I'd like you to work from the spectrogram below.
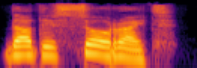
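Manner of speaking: put-on slow, deliberate Polish accent; thick Polish accent. A narrator's reading. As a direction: agree grandly in a heavy Polish accent. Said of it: "said in her thick Polish accent".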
